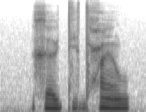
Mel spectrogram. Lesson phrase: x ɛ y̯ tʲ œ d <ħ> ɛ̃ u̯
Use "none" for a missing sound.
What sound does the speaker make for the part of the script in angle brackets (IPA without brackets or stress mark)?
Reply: ħ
